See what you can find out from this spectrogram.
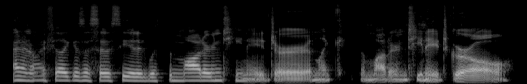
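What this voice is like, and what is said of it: Deliberate vocal fry. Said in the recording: “I was just trying to do vocal fry ... So I was just trying to do it there. ... You just did it. ... It was successful.”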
